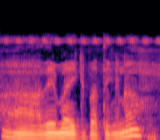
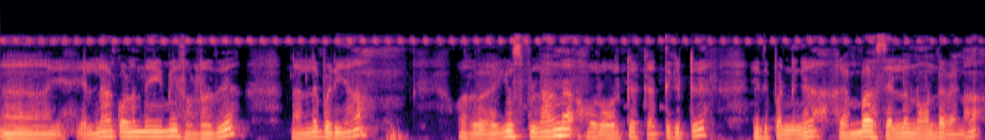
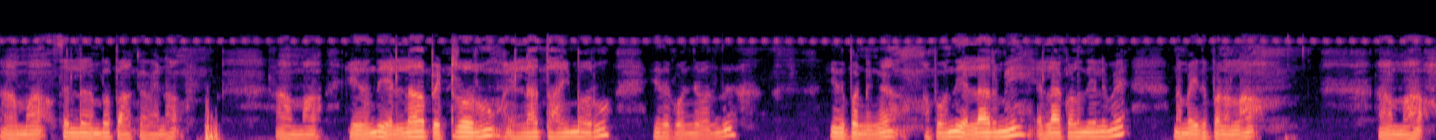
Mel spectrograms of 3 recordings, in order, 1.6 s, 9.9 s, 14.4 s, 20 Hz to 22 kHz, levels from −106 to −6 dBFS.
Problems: none marked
